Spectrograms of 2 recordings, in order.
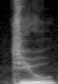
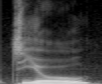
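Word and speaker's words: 九: so the same rule every time we have opinion that has a letter i and letter u we have to add an additional letter o in the middle so this will not be read as q but rather co co co okay so what will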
